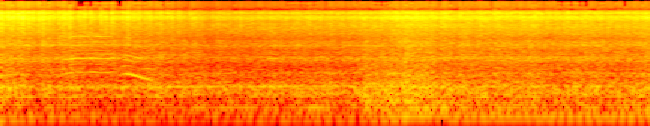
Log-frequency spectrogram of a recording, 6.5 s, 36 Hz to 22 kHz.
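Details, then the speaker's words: 1926 Ford Model T Roadster with a generator motor, battery recharged after the key was left on overnight: chugs unevenly with some clatter and rises slightly in speed; running, though the throttle is laggy and finicky. "oh this thing's running boy it's lighting up i might drive it right quick come on i got it's running the throttles are a little finicky but let's see what it'll do"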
